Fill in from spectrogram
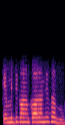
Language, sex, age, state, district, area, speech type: Odia, female, 18-30, Odisha, Nayagarh, rural, conversation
